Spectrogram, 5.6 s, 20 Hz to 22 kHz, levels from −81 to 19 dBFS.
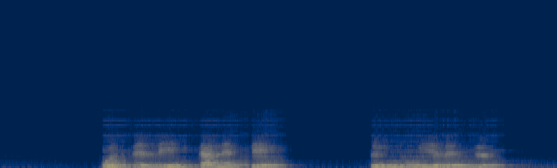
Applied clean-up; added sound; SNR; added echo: neural separator model SepFormer DNS4.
